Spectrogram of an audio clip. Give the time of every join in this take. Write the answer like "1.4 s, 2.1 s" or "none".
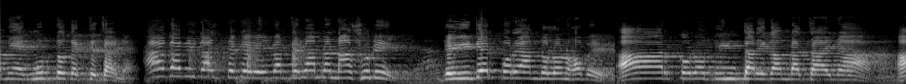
1.6 s, 6.1 s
